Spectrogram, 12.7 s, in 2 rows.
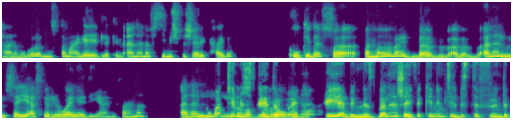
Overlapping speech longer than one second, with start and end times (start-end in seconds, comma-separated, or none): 9.0-10.3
